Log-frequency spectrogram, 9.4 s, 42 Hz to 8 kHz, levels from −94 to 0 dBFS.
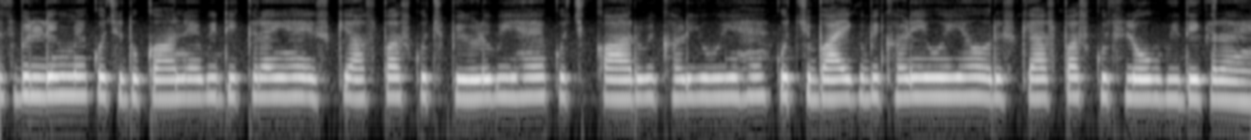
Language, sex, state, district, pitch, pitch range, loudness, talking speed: Hindi, female, Maharashtra, Dhule, 215 Hz, 210-220 Hz, -22 LUFS, 245 wpm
